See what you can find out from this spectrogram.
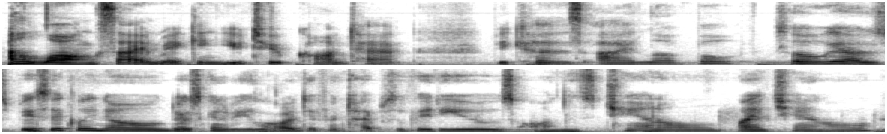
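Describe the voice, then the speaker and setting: A woman's voice: medium pitch, little pitch movement, fairly quick, gravelly, fairly bright tone, soft background music. A woman in her twenties talking casually and openly to her channel, rambling with lots of fillers. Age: 20s. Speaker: YouTuber. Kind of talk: casual personal vlog.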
